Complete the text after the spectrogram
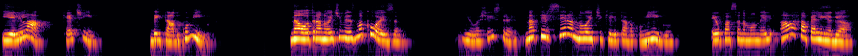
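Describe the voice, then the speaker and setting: A Brazilian woman with a fairly high voice, talking directly to her audience as she tells a personal story. She is animated and expressive, clearly caught up in what she is telling, and keeps pulling the listener in. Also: normal speed. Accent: Brazilian Portuguese. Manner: emotionally involved, expressive. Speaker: spiritual teacher and channel host.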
